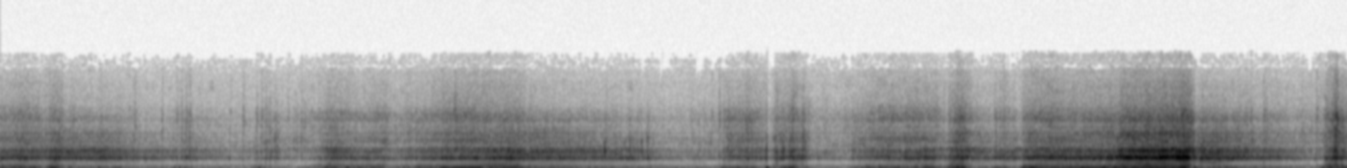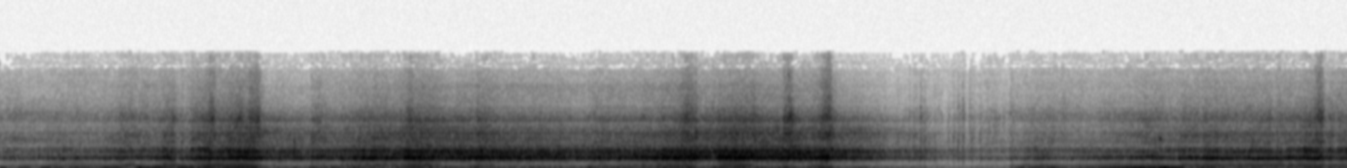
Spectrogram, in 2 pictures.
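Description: Wind rumbles low and steady against a microphone.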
